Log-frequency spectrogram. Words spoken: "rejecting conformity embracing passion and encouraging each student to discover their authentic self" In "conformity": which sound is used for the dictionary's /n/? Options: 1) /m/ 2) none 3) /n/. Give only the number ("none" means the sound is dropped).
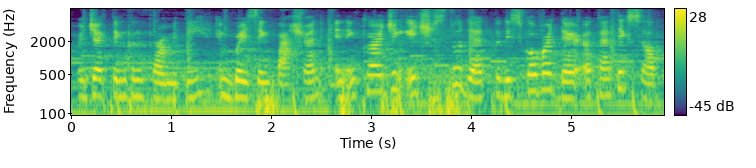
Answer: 3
